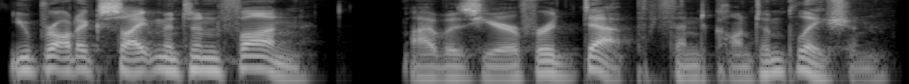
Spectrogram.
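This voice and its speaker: Low-voiced, thoughtful male academic played by an actor, composed and formal, for ASMR roleplay. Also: animated, normal speed, lightly acted. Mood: reflective. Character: composed, introspective, scholarly male college teacher.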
